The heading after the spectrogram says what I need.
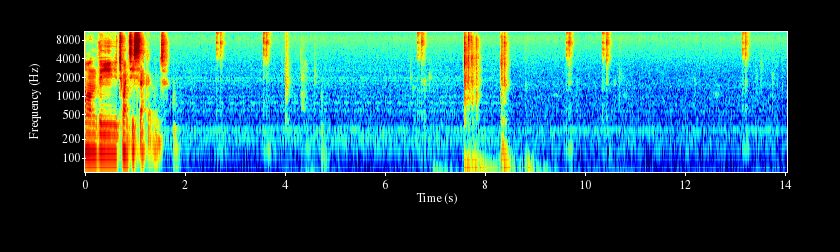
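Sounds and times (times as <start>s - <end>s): mouse clicks: 2.6s - 2.8s, 9.6s - 10.6s, 13.1s - 13.4s
keyboard key presses: 7.6s - 8.5s.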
